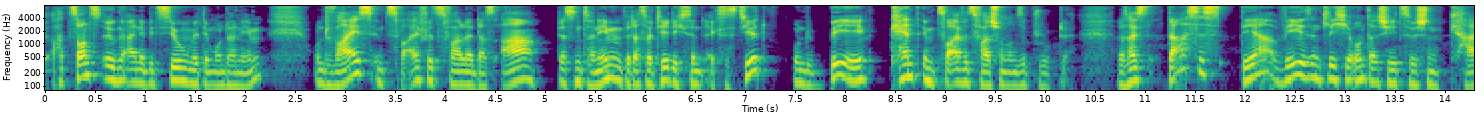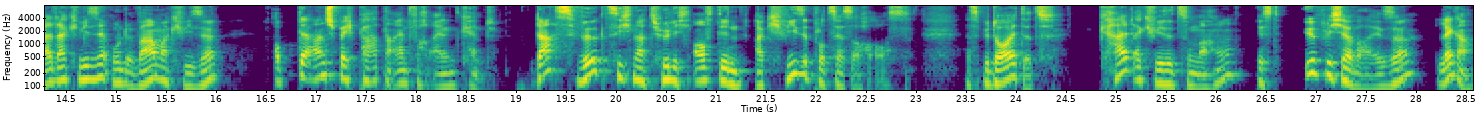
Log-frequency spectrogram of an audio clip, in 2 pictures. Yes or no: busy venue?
no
